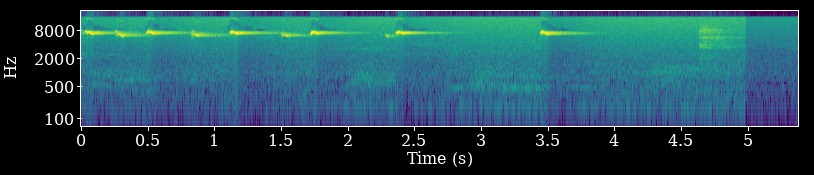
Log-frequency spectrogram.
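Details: Nest of black redstart chicks in Portugal, eyes just opened and feathers coming in, giving high, thin, piping begging squeaks in a quick series of about eight notes that then fall silent.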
